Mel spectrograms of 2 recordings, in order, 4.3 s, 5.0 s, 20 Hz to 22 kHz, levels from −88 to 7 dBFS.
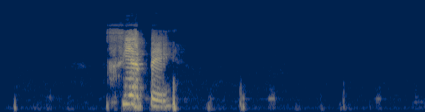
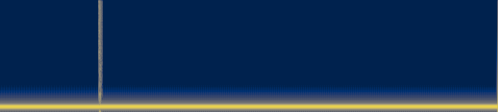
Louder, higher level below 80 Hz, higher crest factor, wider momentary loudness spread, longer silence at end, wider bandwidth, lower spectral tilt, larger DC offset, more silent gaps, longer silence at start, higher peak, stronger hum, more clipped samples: second, -20 LUFS vs -4 LUFS; second, -78 dBFS vs -48 dBFS; first, 24 dB vs 4 dB; first, 19 LU vs 0 LU; first, 1.8 s vs 0 s; first, 9.6 kHz vs 0.7 kHz; second, -2.5 dB/octave vs -14 dB/octave; neither; neither; first, 1.1 s vs 0 s; second, -4 dBFS vs 0 dBFS; neither; neither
